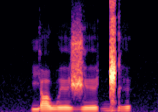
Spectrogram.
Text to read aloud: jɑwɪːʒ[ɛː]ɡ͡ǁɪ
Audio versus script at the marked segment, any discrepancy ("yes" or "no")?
yes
